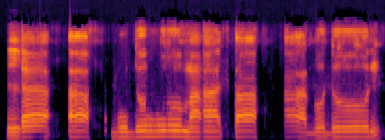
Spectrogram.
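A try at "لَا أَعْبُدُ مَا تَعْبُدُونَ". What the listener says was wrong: এখানে এই যে লা আ'বুদু, টান দিচ্ছেন কেন? দাল পেশ দু, দালের উপর কি এসছে? পেশটা কি? হ্যাঁ, হারাকাতে পড়া কেমন ভাবে পড়তে হয়? হারাকাতে পড়াকে কেমন ভাবে পড়তে হয়? টান দেওয়া।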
